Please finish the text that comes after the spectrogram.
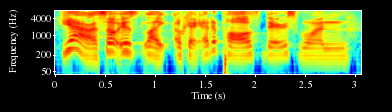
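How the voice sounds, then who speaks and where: A woman's voice: mid-range voice, expressive, measured pace, no echo, clean studio sound. A young woman from Thailand, co-hosting a podcast in casual chat, chatty and laughing often. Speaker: podcast co-host.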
